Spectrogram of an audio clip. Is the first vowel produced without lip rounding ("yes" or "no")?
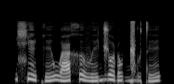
yes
